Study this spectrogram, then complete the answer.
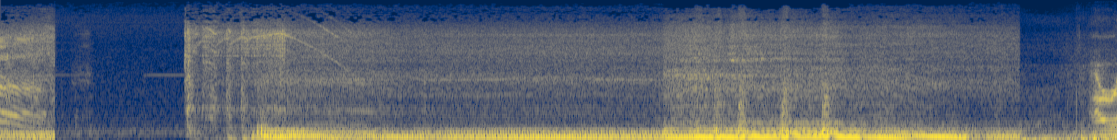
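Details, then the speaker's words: Honda engine starting after a new remanufactured Mitsuba starter and coolant refill: brief crank, catches cleanly and settles to a smooth steady idle, the rattle gone. "guys in the Whip and the rattle issue is officially gone new starters in coolant is in the system"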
